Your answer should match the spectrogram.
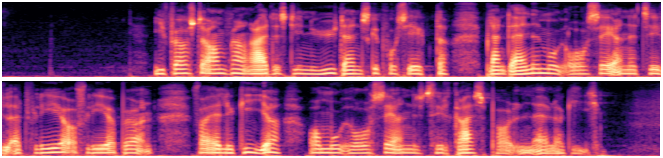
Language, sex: Danish, female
